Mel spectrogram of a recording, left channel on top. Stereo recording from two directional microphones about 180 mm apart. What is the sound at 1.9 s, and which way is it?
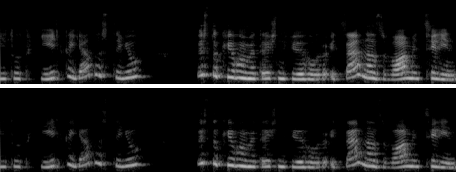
Speech, 45° left (ahead or behind).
